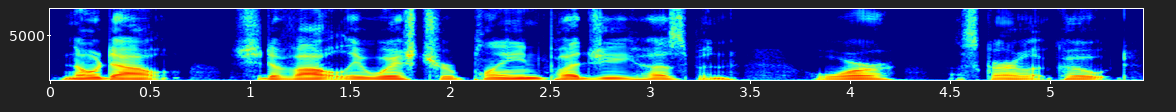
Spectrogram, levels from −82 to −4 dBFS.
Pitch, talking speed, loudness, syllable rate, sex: 115 Hz, 145 wpm, -19 LUFS, 4.0 syllables/s, male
